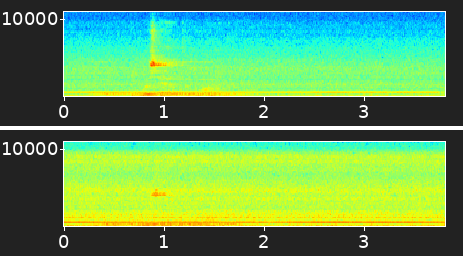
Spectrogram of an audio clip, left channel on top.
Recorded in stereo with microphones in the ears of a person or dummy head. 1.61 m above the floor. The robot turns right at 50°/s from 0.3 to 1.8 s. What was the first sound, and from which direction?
A man speaking, 65° left.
